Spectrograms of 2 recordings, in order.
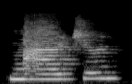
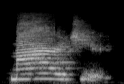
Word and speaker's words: mártir: Mártir, né? Então, você vai ver que qual é a sílaba mais forte. Mártir. Qual que é a mais forte? Se for paroxítona terminada em R, tem que acentuar.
